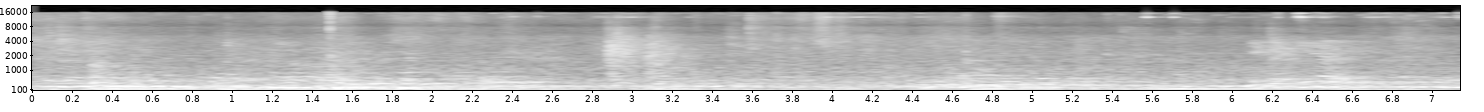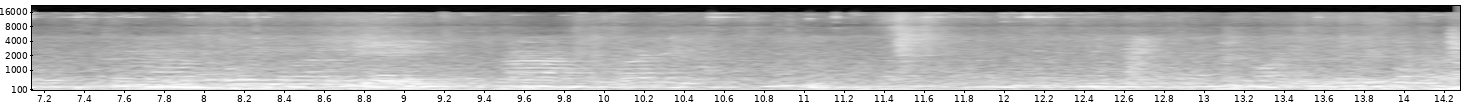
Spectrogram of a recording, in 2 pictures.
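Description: A young man talks steadily in a room with a slight echo.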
